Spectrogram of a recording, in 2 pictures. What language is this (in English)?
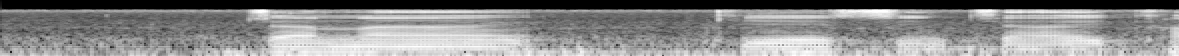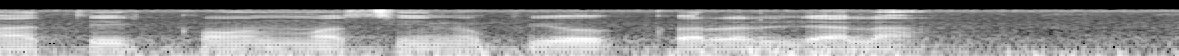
Bhojpuri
